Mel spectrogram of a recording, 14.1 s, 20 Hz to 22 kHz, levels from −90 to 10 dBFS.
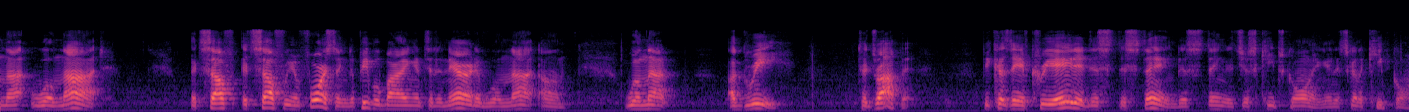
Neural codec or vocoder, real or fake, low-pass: none; real; 7.2 kHz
